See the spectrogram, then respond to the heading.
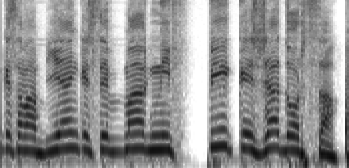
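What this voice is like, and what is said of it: Put-on Brazilian accent. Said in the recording (French): “Alors que ... il arrive à imiter l'accent brésilien, lui... ça c'est l'accent brésilien, ça, du Brésil.”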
